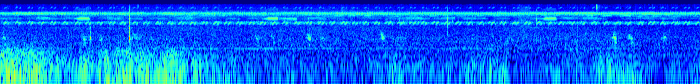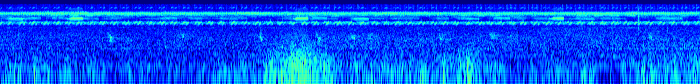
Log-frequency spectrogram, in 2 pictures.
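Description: Night insect chorus: a steady high-pitched trill, with another insect calling in short pulses every second or so. Low rumbles swell over the first few seconds and again about twenty seconds in.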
